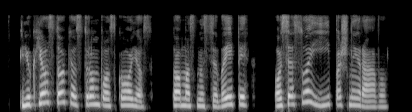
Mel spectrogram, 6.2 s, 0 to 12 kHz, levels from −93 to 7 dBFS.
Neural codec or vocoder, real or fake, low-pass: none; real; 7.2 kHz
